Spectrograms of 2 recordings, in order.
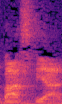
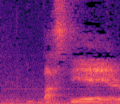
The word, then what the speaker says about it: Bastiat: It's not Bastiat, it's like Bastier or something fancy schmancy like that.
